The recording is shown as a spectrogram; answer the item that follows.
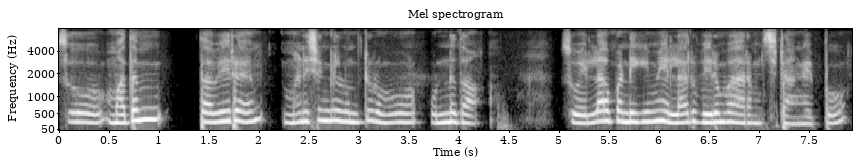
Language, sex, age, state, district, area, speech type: Tamil, female, 18-30, Tamil Nadu, Karur, rural, spontaneous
